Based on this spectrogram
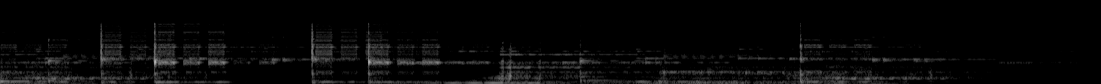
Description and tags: kalimba home made with some delay
ambient, delay, home, instrument, kalimba, made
